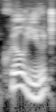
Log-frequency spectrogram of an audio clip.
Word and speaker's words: Quileute: And that the second one is Quileute, pronounced, I believe, Quileute. I watched a YouTube clip about 1,000 times to nail that.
